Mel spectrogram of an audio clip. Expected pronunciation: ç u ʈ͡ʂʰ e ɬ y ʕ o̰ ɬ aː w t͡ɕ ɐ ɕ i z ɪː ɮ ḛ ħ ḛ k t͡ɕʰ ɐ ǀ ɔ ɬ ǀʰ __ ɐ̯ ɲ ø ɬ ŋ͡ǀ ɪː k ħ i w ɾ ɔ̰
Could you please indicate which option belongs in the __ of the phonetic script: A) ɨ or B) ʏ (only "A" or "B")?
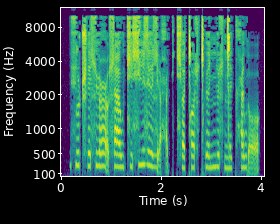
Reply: B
